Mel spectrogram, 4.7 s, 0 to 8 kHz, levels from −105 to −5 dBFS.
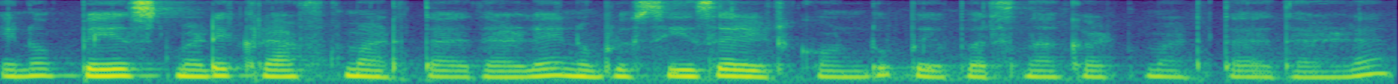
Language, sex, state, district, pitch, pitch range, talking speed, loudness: Kannada, female, Karnataka, Shimoga, 185 Hz, 175-200 Hz, 180 wpm, -19 LUFS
